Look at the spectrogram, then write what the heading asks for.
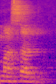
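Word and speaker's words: مسد: Mim masad. The word is masadin. If you stop, you pronounce masad.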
